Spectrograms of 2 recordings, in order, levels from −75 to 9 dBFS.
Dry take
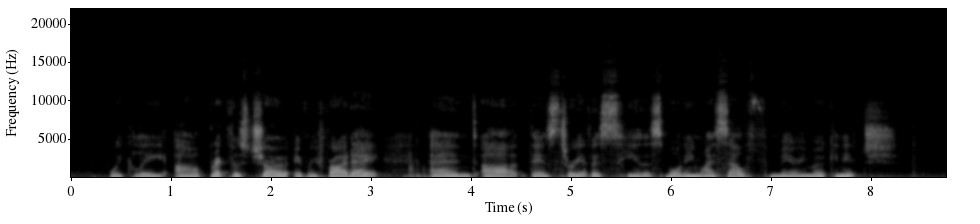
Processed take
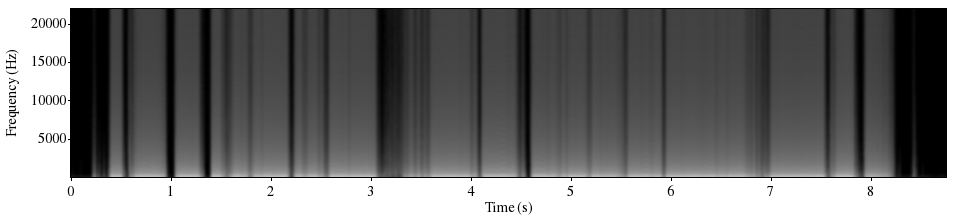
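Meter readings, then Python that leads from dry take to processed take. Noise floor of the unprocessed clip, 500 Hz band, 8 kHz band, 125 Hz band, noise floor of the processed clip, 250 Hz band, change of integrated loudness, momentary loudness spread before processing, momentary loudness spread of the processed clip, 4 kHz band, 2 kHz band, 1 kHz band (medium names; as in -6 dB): -62 dBFS, +10.0 dB, +6.5 dB, +19.0 dB, -67 dBFS, +13.0 dB, +13.5 dB, 9 LU, 6 LU, +14.5 dB, +18.5 dB, +11.5 dB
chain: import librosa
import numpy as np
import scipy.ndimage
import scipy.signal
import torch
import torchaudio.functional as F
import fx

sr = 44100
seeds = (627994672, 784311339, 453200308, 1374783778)

y = np.r_[np.sort(x[:len(x) // 256 * 256].reshape(-1, 256), axis=1).ravel(), x[len(x) // 256 * 256:]]
y = fx.leveller(y, sr, passes=5)
y = F.gain(torch.from_numpy(y), 3.5).numpy()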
